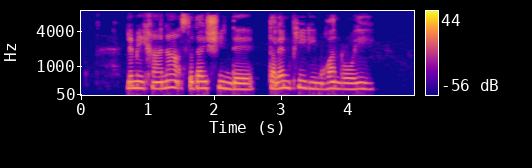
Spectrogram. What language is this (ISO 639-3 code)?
ckb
